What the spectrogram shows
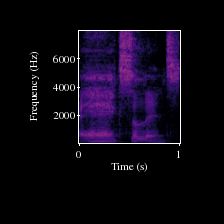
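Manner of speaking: creaky, rough cartoon voice creaking in the throat. Reacting to a chat idea with a one-word joke: Mister Burns voice. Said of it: "In my Mister Burns voice".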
